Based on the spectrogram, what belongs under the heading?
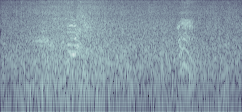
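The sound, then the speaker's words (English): Steady watery wash with a couple of louder splashing swishes of paddle strokes pulling through water during a race, moderately loud, with no voices. “I'm paddling.”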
